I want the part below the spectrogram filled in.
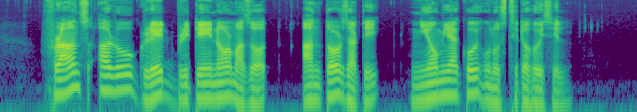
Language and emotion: Assamese, neutral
